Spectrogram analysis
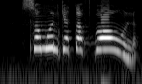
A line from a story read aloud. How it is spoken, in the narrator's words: I yell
